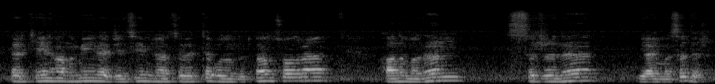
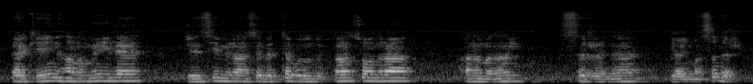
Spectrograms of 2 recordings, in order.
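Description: Both takes have the same delivery.

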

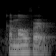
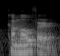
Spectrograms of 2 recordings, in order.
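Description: Both takes have the same delivery.

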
